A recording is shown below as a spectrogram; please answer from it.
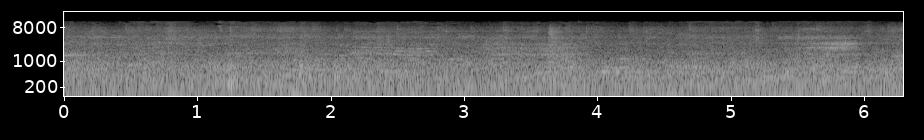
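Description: Busy shopping-mall ambience: a steady wash of indistinct crowd chatter over a constant low hum.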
